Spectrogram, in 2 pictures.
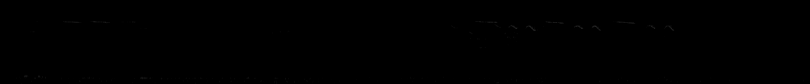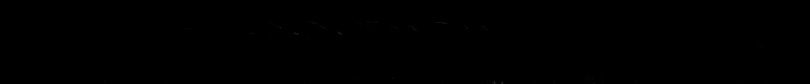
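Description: Faint outdoor ambience with small birds chirping in quick, falling notes, in two spells about four and ten seconds in.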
